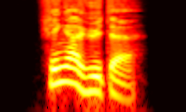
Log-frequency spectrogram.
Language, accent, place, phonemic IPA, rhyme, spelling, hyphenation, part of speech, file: German, Germany, Berlin, /ˈfɪŋɐˌhyːtə/, -yːtə, Fingerhüte, Fin‧ger‧hü‧te, noun, De-Fingerhüte.ogg
- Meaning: nominative/accusative/genitive plural of Fingerhut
